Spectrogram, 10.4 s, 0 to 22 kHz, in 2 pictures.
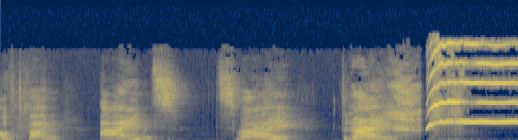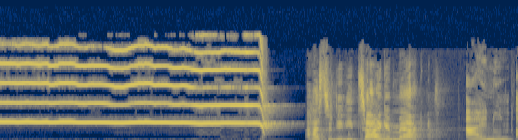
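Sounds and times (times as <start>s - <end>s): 
speech: 0.0s - 4.5s, 8.3s - 10.3s
very loud shrill human scream: 4.2s - 8.2s.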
